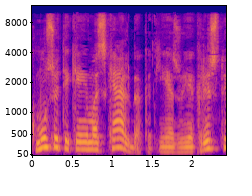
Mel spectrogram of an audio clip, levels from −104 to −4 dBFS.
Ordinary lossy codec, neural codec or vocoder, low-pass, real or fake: AAC, 32 kbps; none; 9.9 kHz; real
